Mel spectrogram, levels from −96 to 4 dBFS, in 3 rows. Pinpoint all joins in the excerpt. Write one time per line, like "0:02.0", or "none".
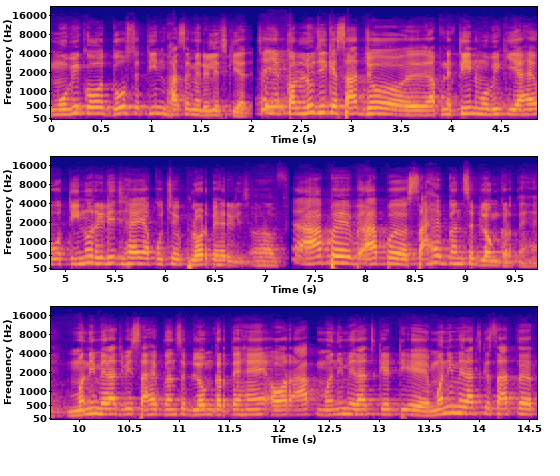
0:02.1
0:07.3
